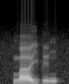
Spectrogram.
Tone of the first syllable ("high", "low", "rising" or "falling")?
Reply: rising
